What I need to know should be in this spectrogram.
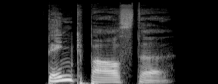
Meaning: inflection of denkbar: 1. strong/mixed nominative/accusative feminine singular superlative degree 2. strong nominative/accusative plural superlative degree
- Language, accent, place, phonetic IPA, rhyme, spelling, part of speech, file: German, Germany, Berlin, [ˈdɛŋkbaːɐ̯stə], -ɛŋkbaːɐ̯stə, denkbarste, adjective, De-denkbarste.ogg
